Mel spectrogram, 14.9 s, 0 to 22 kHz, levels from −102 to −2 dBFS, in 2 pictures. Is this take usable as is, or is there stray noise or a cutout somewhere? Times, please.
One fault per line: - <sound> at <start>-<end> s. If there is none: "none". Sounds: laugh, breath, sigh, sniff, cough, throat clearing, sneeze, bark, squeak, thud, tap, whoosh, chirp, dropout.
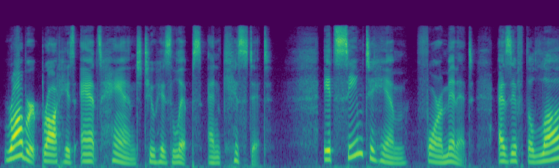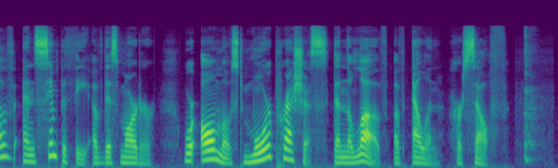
- cough at 14.4-14.7 s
